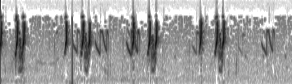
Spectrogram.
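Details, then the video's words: Common quail, male and female calls used in Pakistan to hunt quail: paired sharp high notes repeated roughly every second, with faint curved whistles in the gaps and a single click. "common quail/ new Batair ki Awaz"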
